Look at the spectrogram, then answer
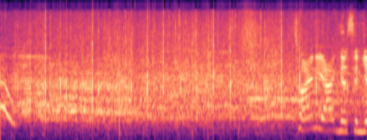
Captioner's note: applause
